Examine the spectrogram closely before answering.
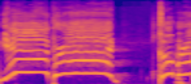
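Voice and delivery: high-pitched mock scream of a cheering fan. Audience member cheering on the singer at a show, screaming. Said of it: "I'd be screaming".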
